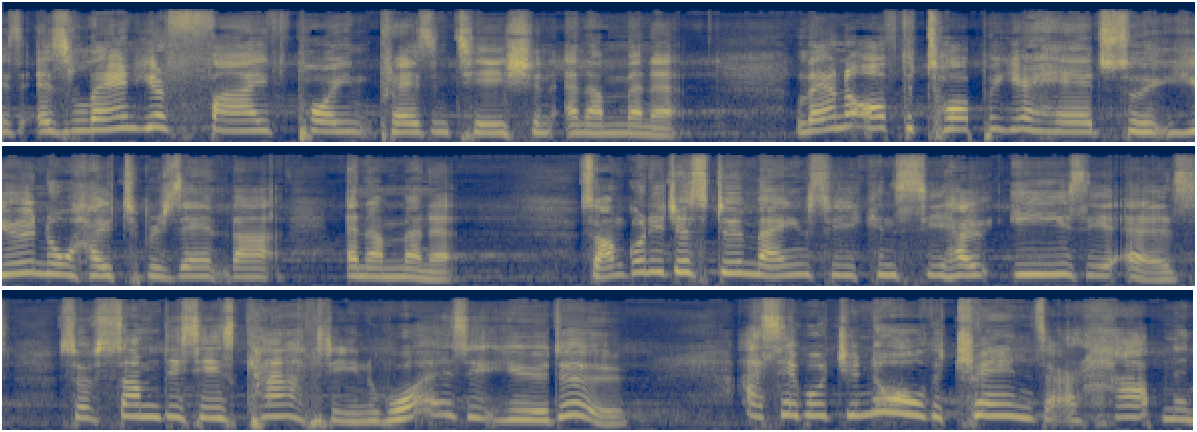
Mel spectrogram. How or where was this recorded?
live audience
